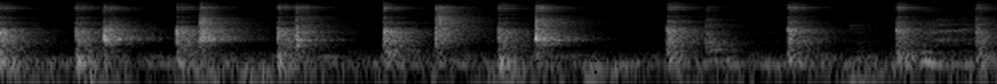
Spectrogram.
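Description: Table tennis rally: the plastic ball clicks sharply and quickly in turn off the table top and the players' bats, about two to three hits a second, with a short pause a little after halfway.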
